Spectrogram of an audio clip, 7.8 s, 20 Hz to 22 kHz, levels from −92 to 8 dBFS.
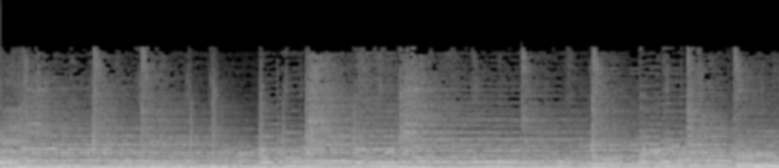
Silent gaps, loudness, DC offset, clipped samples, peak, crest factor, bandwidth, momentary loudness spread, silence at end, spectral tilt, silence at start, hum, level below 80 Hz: none; -16 LUFS; under 0.1%; under 0.1%; -4 dBFS; 12 dB; 16 kHz; 3 LU; 0 s; -5.5 dB/octave; 0 s; none; -22 dBFS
